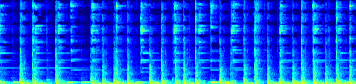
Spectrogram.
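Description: Traditional Ghanaian drum ensemble of tall carved drums played with bare hands and curved sticks, beating a fast, steady rhythm. Sharp, bright stick strikes ride over repeating low drum notes.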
